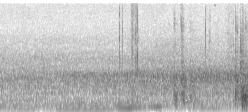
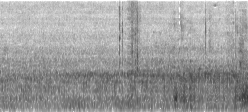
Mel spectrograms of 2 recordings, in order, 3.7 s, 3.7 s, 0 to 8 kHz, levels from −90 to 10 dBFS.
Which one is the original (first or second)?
first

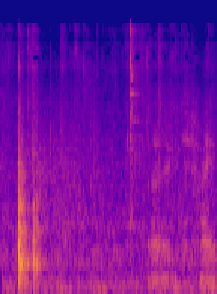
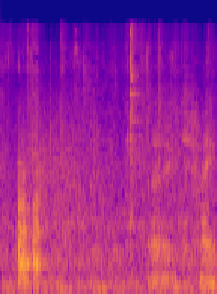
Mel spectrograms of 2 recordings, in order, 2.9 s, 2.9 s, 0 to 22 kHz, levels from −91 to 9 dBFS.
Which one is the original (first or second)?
second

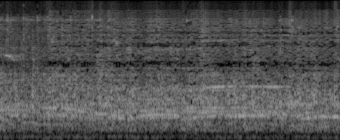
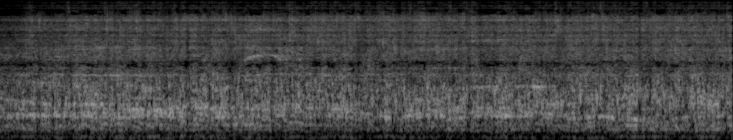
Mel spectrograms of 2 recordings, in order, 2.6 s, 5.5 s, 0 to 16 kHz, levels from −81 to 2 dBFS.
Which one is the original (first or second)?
first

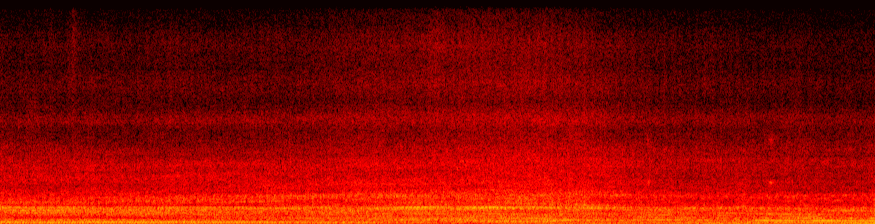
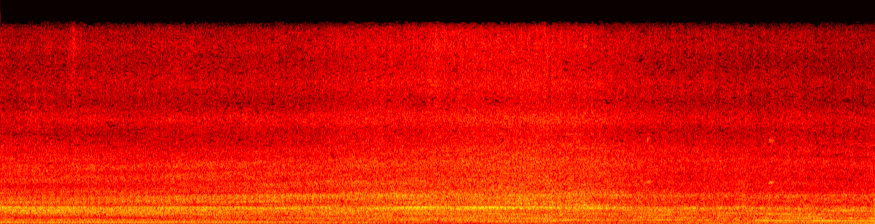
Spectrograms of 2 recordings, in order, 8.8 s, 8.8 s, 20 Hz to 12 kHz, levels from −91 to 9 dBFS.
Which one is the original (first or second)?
second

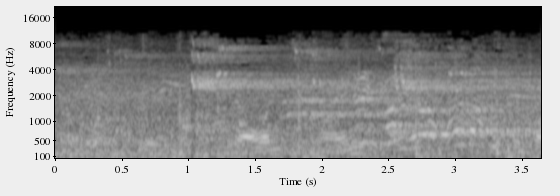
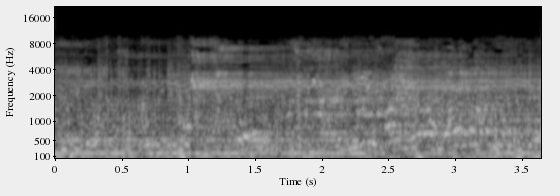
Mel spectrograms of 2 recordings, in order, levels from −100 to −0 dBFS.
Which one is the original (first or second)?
first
